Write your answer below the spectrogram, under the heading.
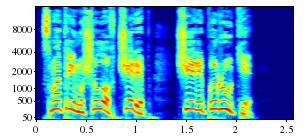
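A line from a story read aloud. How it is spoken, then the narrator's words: Exclaimed. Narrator (Russian): Фавхард воскликнул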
